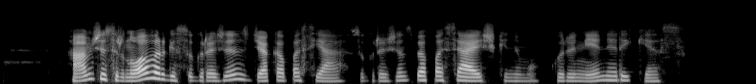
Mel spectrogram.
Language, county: Lithuanian, Vilnius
